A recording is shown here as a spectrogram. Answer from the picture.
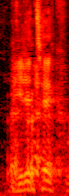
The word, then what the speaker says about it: Videtich: Videtich rhymes with kick.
